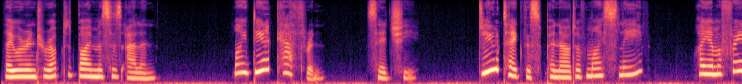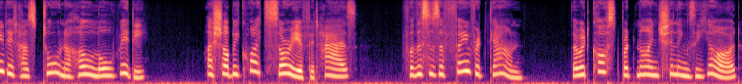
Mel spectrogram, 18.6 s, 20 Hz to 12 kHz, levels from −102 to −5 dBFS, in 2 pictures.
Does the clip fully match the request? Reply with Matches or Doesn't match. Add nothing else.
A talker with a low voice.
Doesn't match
